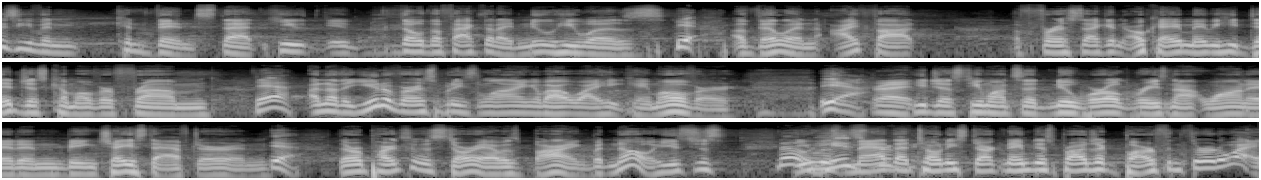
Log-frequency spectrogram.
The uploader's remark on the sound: Live to tape from CONvergence 2019!! This episode is our annual unedited recording from CONvergence (Minneapolis) where the guys sat in the lobby of the hotel and talked their normal nerd talk.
